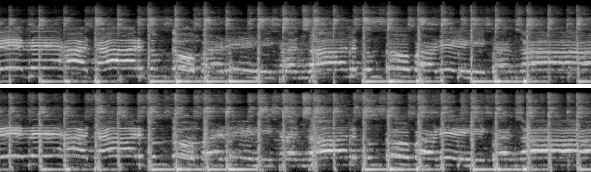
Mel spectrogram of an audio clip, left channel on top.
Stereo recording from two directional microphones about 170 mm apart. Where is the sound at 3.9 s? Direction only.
30° left (ahead or behind).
